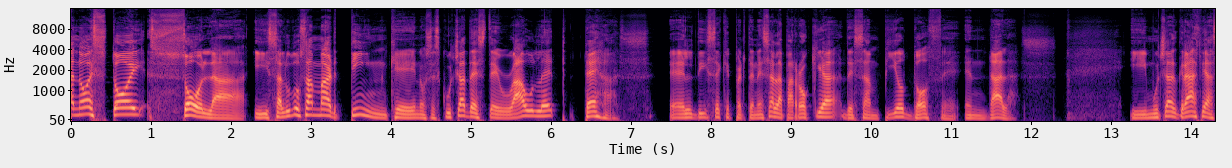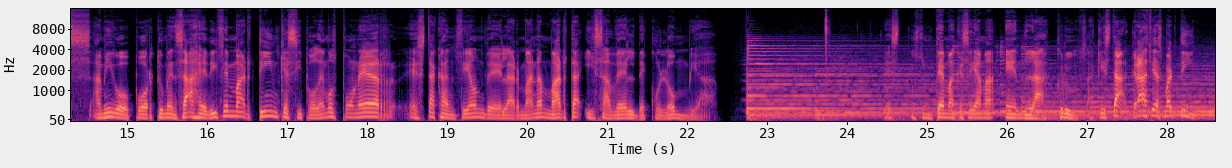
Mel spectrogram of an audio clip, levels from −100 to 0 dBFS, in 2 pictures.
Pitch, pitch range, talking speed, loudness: 120 Hz, 105-140 Hz, 130 wpm, -26 LUFS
